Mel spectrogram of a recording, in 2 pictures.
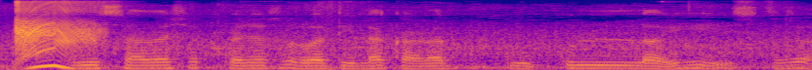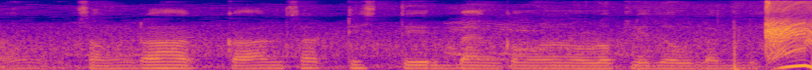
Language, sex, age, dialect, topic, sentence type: Marathi, male, 18-24, Varhadi, banking, statement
